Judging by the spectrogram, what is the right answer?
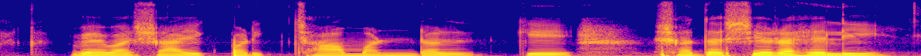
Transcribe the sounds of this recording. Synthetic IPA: ʋjəʋəsajikpəɾikʂʰaməɳɖəlkesəd̪əsjəɾəɦeliː

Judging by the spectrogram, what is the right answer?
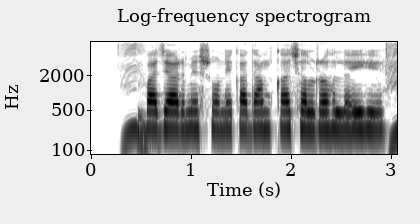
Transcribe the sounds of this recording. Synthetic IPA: baːd͡ʒaːɾmesonekad̪amkat͡ʃəlɾəɦləiɦɛ

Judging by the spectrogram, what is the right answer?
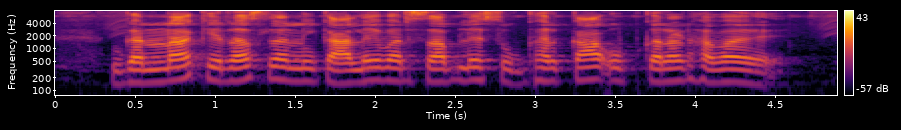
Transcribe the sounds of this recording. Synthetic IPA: ɡənːakeɾəslənikaleʋəɾsəbʱlesuɡʱəɾkaʔupkəɾəɽɦəʋə

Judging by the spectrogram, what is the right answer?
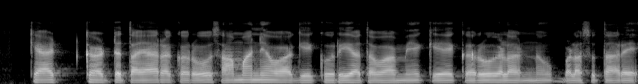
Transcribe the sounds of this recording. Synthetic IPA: kaːʈ̚kɐɾʈt̪ɐjaːɾɐkɐɾusaːmaːnjɐʋaːɡikoɾiɐt̪ʰɐʋaːmeːkekɐɾuɡɐɭɐnːubɐɭɐsut̪ːaːɾe̞

